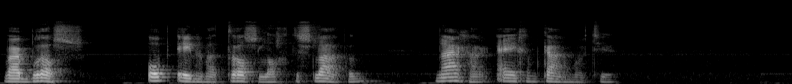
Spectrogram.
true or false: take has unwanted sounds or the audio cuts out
false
